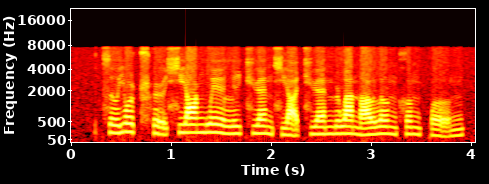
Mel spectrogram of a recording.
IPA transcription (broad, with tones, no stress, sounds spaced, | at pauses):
t͡s ɹ̩˧˥ j o˧ ʊ̯ ʈ͡ʂʰ ɻ̩˨˩ ɕ j ɑ˥ ŋ w e˥˧ ɪ̯ l i˥˧ t͡ɕ ɥ ɛ˥˩ n ɕ j ä̰˨˩ t͡ɕ ɥ ɛ˥ n ɻ w a˥˩ n ɑ˥ ʊ̯ l ɤ˥˧ ŋ x ɤ˥˩ ŋ p ɤ̰˨˩˦ ŋ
